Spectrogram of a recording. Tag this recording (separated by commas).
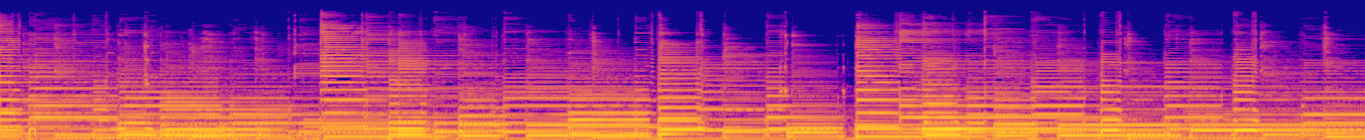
Music, Acoustic guitar, Guitar, Plucked string instrument, Musical instrument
